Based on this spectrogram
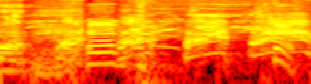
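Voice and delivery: shrieking burst of laughter; real high cackle; loud high laugh. Real, not acted. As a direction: howl with laughter. Laugh after punchline.

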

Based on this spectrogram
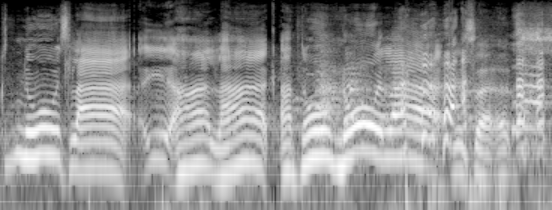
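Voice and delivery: high, drawn-out failed Scouse accent; rising, botched Scouse accent; Scouse sliding into Indian. Shown as a demonstration. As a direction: attempt Scouse and let it drift Indian. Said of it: "It will inevitably become Indian".

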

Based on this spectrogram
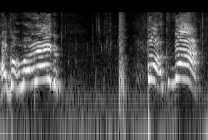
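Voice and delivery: shrieking in disgust; high-pitched yell of revulsion. Real, not acted. Tasting rotten egg bean.

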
